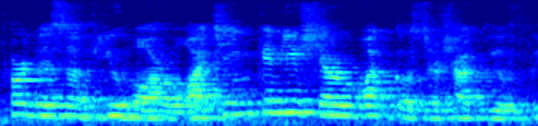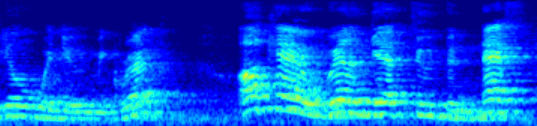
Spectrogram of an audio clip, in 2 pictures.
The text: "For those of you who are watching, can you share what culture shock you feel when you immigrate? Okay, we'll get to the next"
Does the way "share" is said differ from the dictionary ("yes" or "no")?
no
